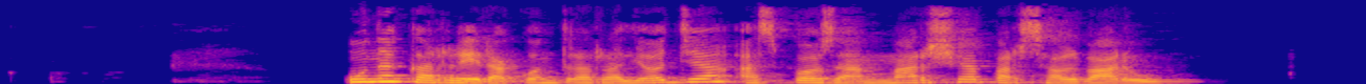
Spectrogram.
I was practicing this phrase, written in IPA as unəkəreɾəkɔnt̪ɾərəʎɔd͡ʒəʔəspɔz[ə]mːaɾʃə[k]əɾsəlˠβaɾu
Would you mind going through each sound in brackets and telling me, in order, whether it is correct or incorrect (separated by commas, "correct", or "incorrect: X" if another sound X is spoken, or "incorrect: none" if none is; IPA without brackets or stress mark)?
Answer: incorrect: əː, incorrect: p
